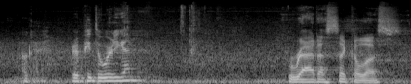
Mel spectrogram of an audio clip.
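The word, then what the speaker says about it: radicicolous: Are there any alternate pronunciations? There's just the one. Raticyus. Raticyus. Okay. Repeat the word again. Raticyculus. Raticyculus.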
